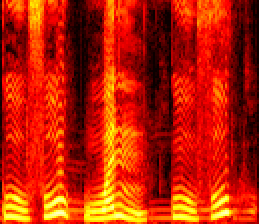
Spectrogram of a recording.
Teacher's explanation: كتير بنغلط فيها ان احنا الفاء بنسكنها، لا هنضم الفاء هنا مضمومة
